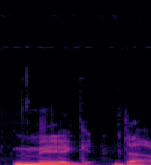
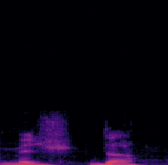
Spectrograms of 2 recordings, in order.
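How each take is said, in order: First: The middle consonant is a hard g. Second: The middle consonant is not a hard g. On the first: "the G is like as in G as in good, a G sound" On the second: "or is it Mijda?"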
